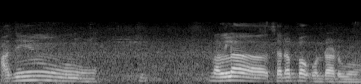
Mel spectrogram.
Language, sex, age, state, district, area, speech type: Tamil, male, 45-60, Tamil Nadu, Cuddalore, rural, spontaneous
